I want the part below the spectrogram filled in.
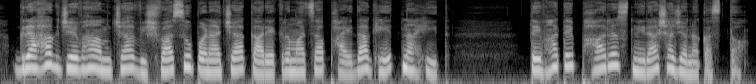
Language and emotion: Marathi, sad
